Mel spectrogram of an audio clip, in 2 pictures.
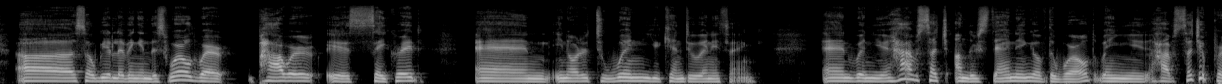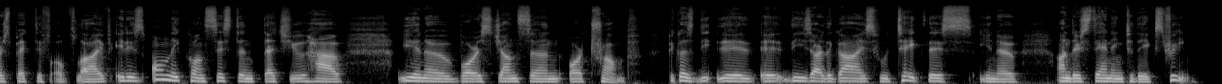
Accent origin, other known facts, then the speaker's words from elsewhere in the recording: Turkey; I'm coming from Turkey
